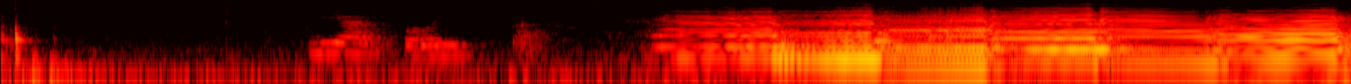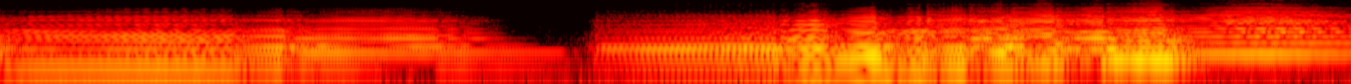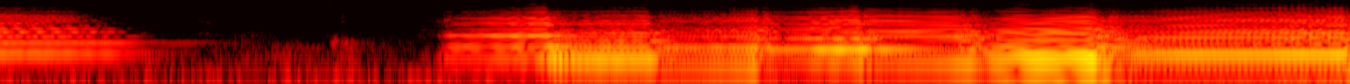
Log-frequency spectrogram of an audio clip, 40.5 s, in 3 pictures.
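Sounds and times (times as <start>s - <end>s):
cello: 6.4s - 28.7s, 31.4s - 40.5s.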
